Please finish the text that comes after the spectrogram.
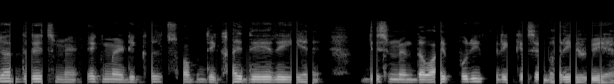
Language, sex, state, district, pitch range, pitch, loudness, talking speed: Hindi, male, Bihar, Jahanabad, 115-125 Hz, 115 Hz, -28 LUFS, 175 wpm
